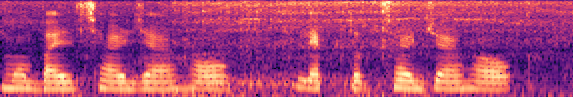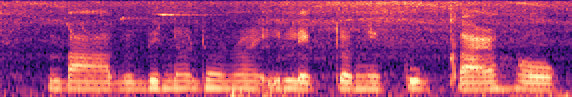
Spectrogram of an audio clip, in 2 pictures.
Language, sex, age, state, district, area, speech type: Assamese, female, 30-45, Assam, Morigaon, rural, spontaneous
